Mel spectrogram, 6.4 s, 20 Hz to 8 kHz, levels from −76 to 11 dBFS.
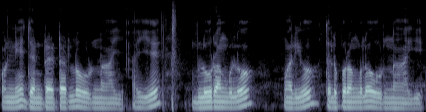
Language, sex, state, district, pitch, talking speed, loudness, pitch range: Telugu, male, Telangana, Mahabubabad, 105 Hz, 95 wpm, -17 LUFS, 100-110 Hz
